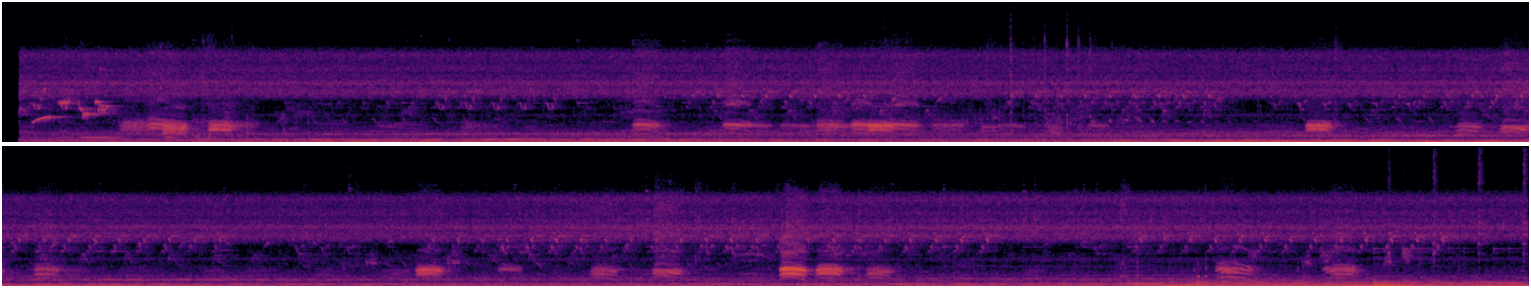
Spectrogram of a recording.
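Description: Bird calls, short calls recurring every second or two, over background music with low sustained chords that shift every few seconds.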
